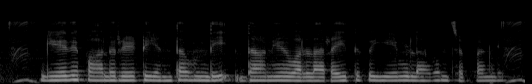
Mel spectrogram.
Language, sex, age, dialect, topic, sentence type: Telugu, female, 31-35, Southern, agriculture, question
